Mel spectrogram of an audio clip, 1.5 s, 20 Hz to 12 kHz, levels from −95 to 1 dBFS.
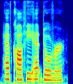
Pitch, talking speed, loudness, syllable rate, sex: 205 Hz, 165 wpm, -18 LUFS, 5.3 syllables/s, female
